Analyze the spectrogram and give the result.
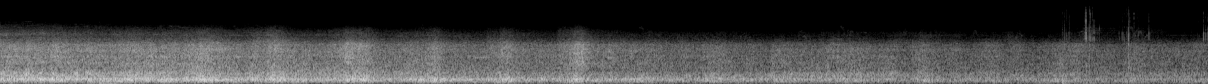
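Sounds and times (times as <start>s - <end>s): train wheels rumbling on rails: 0.0s - 12.0s
sharp clicks: 10.6s - 12.0s.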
